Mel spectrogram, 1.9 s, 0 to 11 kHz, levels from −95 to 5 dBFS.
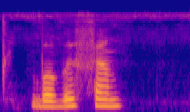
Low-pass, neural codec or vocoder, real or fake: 7.2 kHz; codec, 16 kHz, 4.8 kbps, FACodec; fake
